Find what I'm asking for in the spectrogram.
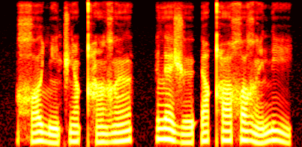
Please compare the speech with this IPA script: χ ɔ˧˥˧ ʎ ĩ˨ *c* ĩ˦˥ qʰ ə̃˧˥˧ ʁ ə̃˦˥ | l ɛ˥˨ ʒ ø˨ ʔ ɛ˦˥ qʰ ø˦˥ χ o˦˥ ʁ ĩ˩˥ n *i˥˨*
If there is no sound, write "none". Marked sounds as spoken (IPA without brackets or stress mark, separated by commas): t͡ʃ, i˥˨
